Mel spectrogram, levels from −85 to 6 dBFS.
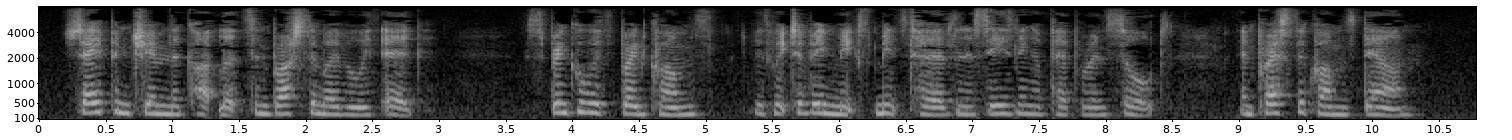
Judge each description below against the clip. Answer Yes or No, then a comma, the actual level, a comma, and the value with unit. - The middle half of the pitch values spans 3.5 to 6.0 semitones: No, average, 2.9 semitones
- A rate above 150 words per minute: Yes, average, 190 wpm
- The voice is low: No, high, 215 Hz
